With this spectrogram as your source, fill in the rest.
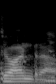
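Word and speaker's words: genre: है क्या नहीं जो it's called जॉनरा ओनली इट्स प्रोनाउंस इन टू डिफरेंट वेज जॉनर and जॉनरा you can check it on the dictionary क्या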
